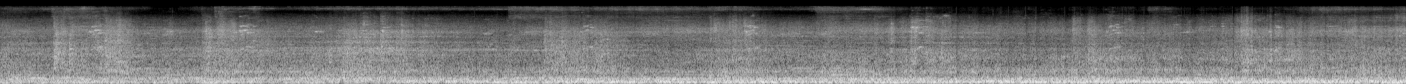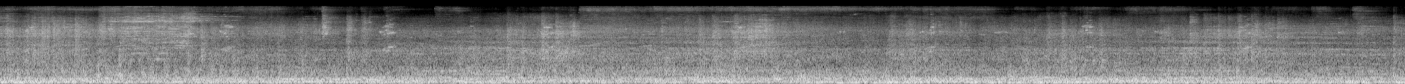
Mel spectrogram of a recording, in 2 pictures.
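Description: Double-stack intermodal freight train's well cars rolling steadily past at close range, with their wheels knocking over the rail joints again and again.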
